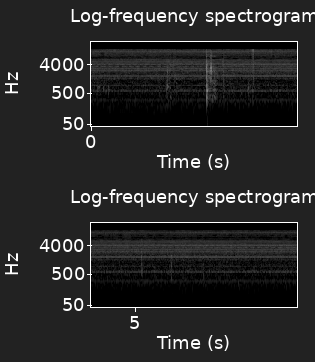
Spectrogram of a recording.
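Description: Near silence with a faint steady mains hum and a few light clicks, the loudest a quick double click about two and a half seconds in.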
